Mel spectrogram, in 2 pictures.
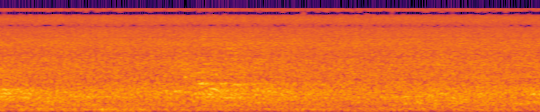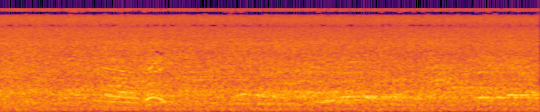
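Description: Steady rush of water from an artificial rock waterfall pouring into an indoor pool, with children's voices and calls mixed in, one call standing out about seven seconds in.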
